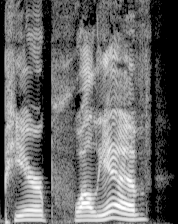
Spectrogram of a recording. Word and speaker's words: Pierre Poilievre: And Pierre Poilievre, I said it right, and his Conservative Party, they were all set to absolutely clean the Liberal Party's clock.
